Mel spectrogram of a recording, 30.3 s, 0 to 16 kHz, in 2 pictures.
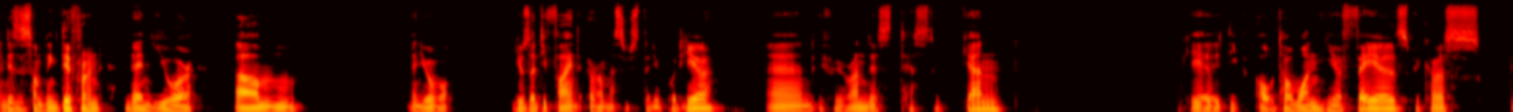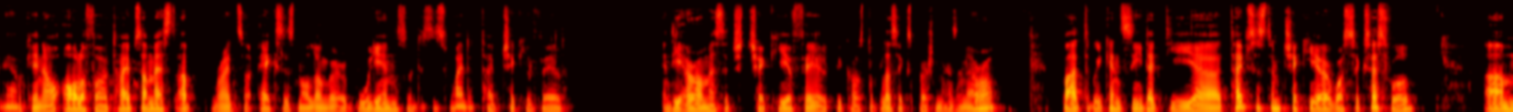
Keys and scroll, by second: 8.3 super+r.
